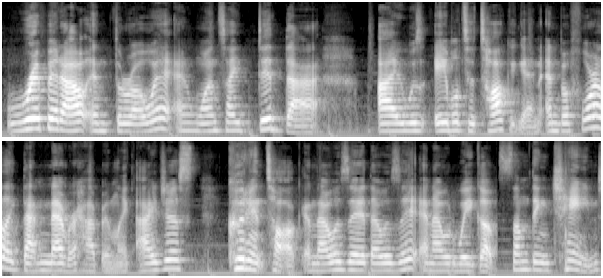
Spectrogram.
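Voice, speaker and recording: A woman's voice: mid-range voice, fairly bright tone. A young woman vlogging to camera in a casual, reflective way, earnest and full of "like" fillers. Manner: earnest, heavy use of "like" fillers.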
